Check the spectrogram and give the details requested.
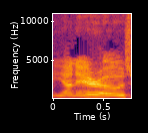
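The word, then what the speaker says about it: llaneros: Two L's together make the Y sound in Spanish. The Yaneros, which are Venezuelan cowboys,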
